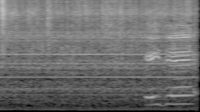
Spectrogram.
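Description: Steady hum of an electric water pump motor running, left switched on all day to fill the office's rooftop tanks.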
